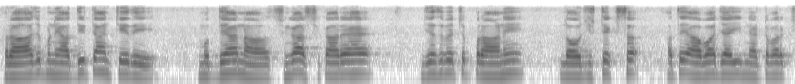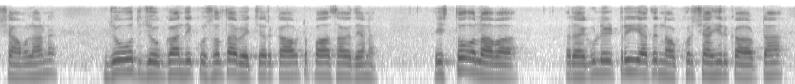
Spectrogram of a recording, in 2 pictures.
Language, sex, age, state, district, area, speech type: Punjabi, male, 30-45, Punjab, Barnala, urban, spontaneous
